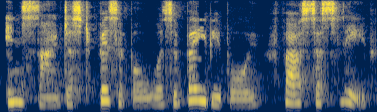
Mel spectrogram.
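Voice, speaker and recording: A woman reading a storybook aloud in a soft, often whispered voice, with small slips along the way. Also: a little high, expressive, measured pace, slight background noise, poor audio.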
